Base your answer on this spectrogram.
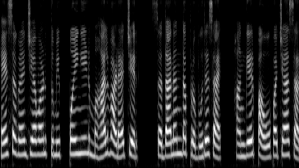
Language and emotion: Goan Konkani, neutral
